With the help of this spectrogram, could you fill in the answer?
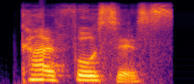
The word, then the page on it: kyphosis: Indian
